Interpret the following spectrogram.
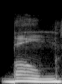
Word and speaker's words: Boehm: It looks like Boehm, but we pronounce it Boehm. That's all right. My screen reader pronounces it Boehm, so there you go.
